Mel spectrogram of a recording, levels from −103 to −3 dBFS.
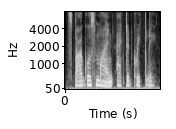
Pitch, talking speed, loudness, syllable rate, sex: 155 Hz, 125 wpm, -17 LUFS, 4.1 syllables/s, female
